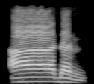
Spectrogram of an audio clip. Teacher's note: দান টান দিতে হবে, আলিফ মাদ্দা তো।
